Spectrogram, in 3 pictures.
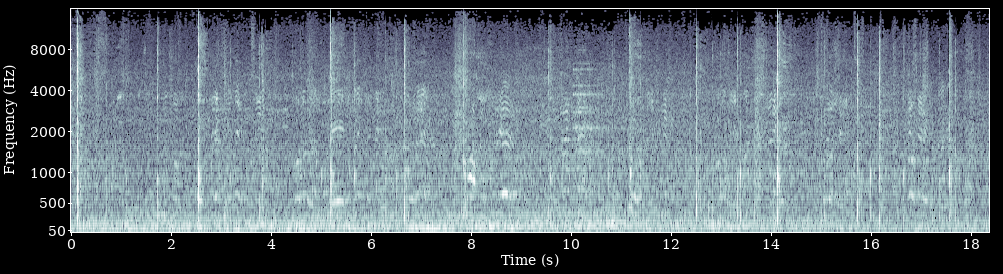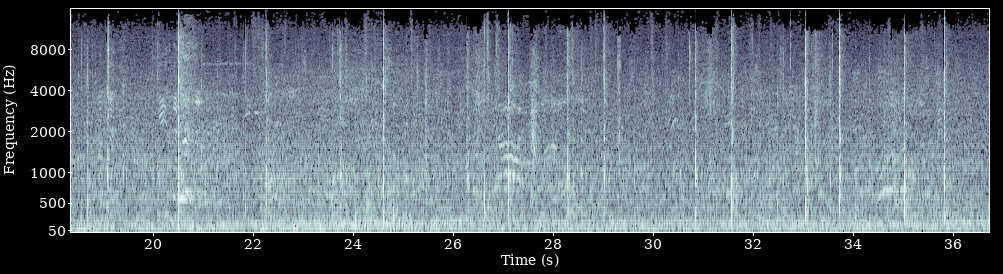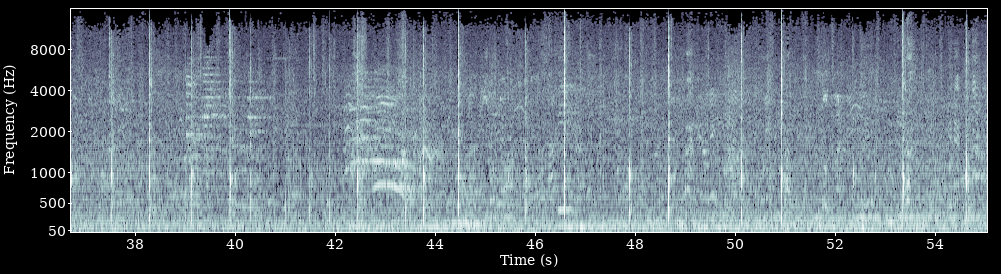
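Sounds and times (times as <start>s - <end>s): tennis ball hit by rackets: 0.0s - 0.7s, 2.5s - 2.8s, 4.6s - 6.9s, 11.0s - 11.5s, 12.4s - 14.4s, 23.5s - 25.2s, 28.2s - 29.3s, 30.5s - 34.1s, 34.8s - 36.0s, 36.6s - 40.5s, 41.5s - 46.8s, 47.7s - 49.1s, 49.7s - 51.2s, 52.2s - 53.8s, 54.4s - 54.9s
distant voices: 0.0s - 55.0s.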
